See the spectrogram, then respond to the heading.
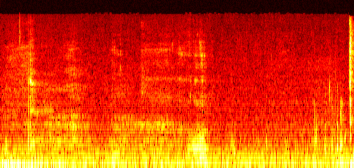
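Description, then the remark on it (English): Quiet slurping sips of coffee, a few soft wet mouth sounds and breaths over a steady low hum, with no talking. “I drank a lot of coffee, and I'm still drinking some coffee as I take another sip.”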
